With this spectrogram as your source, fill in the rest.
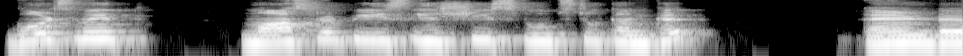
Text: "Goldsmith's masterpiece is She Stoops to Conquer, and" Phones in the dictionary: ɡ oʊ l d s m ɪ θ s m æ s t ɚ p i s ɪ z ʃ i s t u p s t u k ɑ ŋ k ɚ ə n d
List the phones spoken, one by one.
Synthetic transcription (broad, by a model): ɡ oʊ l d s m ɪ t m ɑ s t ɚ p i s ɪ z ʃ i s t u p s t u k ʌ ŋ k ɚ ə n d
